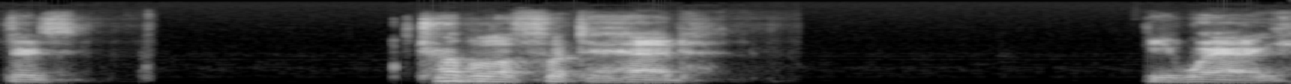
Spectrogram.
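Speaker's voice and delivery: whispering softly. Voicing a character warning the group of trouble ahead: quiet whisper. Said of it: "he just quietly whispers".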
